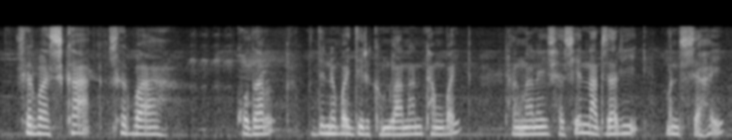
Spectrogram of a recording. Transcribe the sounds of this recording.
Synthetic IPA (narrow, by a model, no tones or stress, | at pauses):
sɯɾbasi̥kʰa̰sɯɾba | kʰɔdalbidinɯbajdiɾkʰɯmlanantʰaŋbaj | tʰaŋnanajsasenːaɾzaɾimansi̥aɦa̰j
